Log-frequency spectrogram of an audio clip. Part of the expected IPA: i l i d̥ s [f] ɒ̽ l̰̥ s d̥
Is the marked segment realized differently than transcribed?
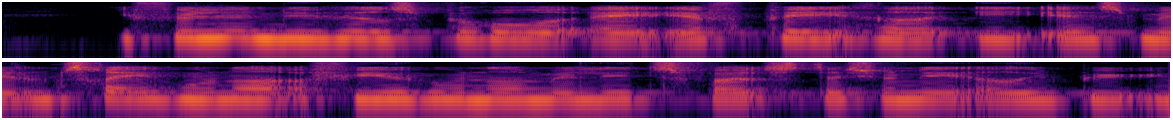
no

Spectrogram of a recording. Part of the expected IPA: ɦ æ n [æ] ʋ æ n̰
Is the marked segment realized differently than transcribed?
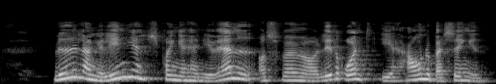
yes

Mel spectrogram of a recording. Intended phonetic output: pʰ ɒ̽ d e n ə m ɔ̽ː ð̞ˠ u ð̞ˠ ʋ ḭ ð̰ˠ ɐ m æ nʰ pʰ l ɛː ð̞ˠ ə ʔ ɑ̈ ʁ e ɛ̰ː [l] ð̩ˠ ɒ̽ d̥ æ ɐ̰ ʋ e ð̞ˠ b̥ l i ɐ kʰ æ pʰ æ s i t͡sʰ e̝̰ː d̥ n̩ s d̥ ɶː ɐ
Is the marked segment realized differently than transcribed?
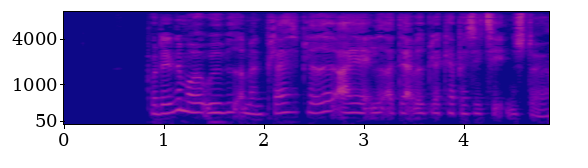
no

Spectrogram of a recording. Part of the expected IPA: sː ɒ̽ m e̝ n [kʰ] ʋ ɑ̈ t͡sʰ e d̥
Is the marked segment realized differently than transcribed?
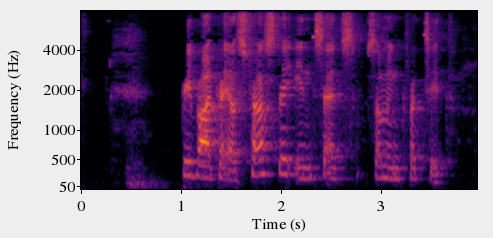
no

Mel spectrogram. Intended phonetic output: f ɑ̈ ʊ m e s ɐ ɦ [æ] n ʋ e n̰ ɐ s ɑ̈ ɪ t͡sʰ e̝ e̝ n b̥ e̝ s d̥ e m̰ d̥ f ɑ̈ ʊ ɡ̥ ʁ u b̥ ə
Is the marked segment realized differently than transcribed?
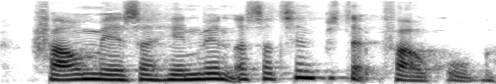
yes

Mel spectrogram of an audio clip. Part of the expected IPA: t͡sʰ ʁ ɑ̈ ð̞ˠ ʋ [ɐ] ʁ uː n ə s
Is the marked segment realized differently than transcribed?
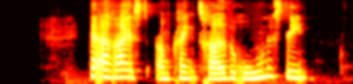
yes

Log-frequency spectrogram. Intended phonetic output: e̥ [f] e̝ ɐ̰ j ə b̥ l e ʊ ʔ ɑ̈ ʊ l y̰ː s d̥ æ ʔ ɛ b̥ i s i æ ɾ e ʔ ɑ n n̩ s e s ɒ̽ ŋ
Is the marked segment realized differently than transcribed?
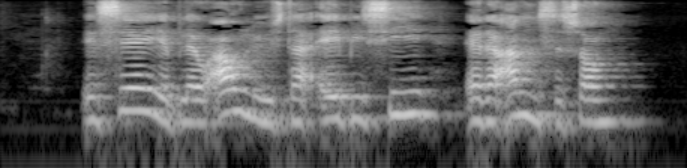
yes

